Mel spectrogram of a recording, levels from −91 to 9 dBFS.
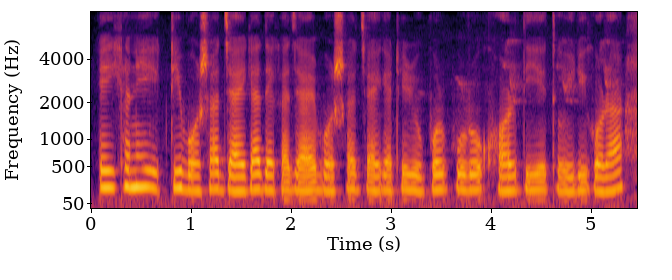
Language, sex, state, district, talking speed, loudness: Bengali, female, West Bengal, Cooch Behar, 155 wpm, -15 LUFS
